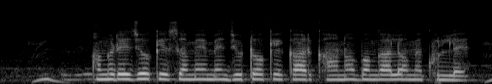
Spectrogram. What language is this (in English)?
Maithili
